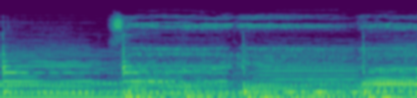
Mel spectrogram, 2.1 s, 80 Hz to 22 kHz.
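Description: Tabla playing teen taal at about 100 beats a minute, a stroke roughly every 0.6 s, over a steady drone on A# with held melodic notes. A new set of sustained notes comes in near the end.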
